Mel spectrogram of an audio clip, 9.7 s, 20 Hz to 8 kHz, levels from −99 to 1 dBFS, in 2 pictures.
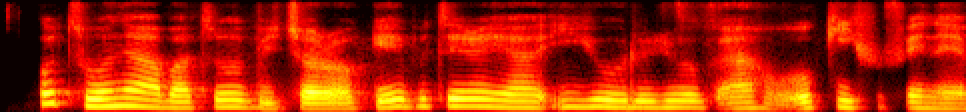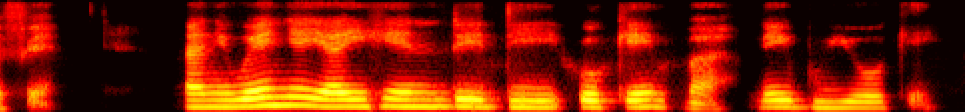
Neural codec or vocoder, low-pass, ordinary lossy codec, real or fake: codec, 24 kHz, 0.9 kbps, DualCodec; 7.2 kHz; none; fake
